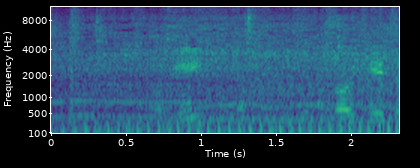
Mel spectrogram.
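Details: TMX 155 motorcycle idling steadily at about twelve even firing pulses a second, faint voices behind; running normally after it kept dying, traced to the ignition/kill switch wiring, no CDI or stator needed.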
